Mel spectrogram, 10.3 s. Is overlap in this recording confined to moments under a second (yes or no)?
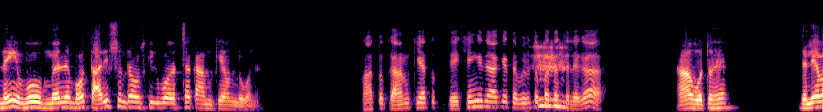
yes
